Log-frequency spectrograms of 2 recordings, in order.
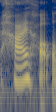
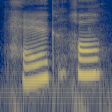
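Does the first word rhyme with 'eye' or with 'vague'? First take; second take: eye; vague. First: The first word sounds like 'high'. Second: The first word sounds like 'haig'. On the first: "So I'm going with high" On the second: "It might be Haig Hall"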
